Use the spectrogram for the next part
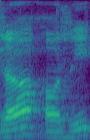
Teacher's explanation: र और ऋ का जो उच्चारण स्थान होता है वो क्या होता है मूर्धा होता है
